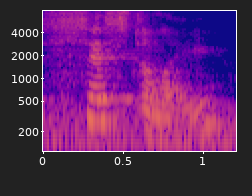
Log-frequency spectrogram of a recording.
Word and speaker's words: systole: When you see the word systole, that's how you pronounce it, systole, I want you to think contracting, okay?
